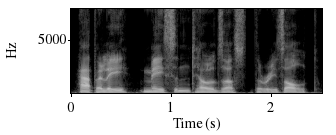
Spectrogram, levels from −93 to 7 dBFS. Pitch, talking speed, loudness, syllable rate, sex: 90 Hz, 145 wpm, -24 LUFS, 4.7 syllables/s, male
